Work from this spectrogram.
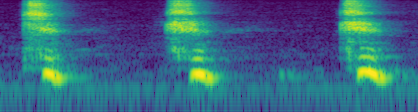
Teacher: коли ми вимовляємо звук ч діти то ми не можемо його довго протягувати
